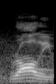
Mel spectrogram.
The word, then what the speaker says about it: Raleigh: it Raleigh or how do you say it Raleigh Raleigh we're go Raleigh station we got lots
